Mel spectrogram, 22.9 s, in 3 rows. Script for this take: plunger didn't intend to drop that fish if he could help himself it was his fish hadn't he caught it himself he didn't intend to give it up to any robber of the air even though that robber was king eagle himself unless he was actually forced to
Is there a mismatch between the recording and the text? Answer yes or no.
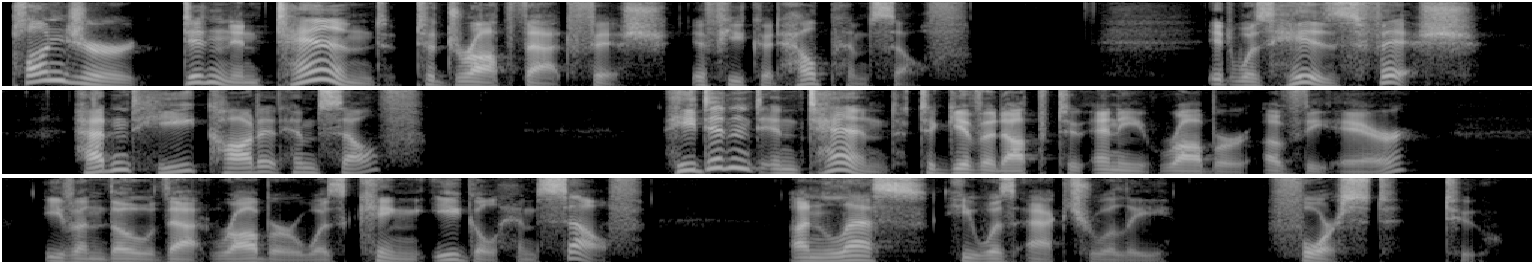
no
